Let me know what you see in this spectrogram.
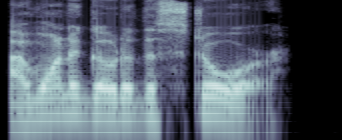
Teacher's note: In this sentence, want and store are stressed, and the other words are said quickly and softly. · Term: Sentence stress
